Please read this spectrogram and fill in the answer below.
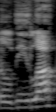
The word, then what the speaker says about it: Lila: So my name is Galila, but in social media, I go by Lila Talks. It's spelled L-I-L-A, Lila Talks, L-I-L-A, Lila Talks.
